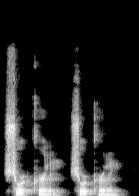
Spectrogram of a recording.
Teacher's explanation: We hear the T in short is a stop T also. Not short, but short.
